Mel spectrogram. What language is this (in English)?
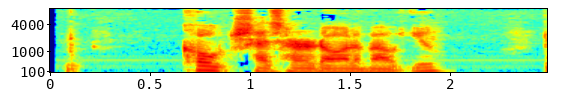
English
